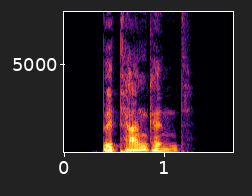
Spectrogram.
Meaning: present participle of betanken
- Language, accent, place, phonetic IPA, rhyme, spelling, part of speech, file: German, Germany, Berlin, [bəˈtaŋkn̩t], -aŋkn̩t, betankend, verb, De-betankend.ogg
